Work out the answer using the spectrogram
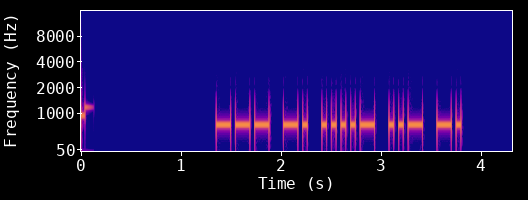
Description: Morse code, heard as a keyed tone, about 25 wpm, 700 Hz. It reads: ON4UN
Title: Call Signs - 25wpm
